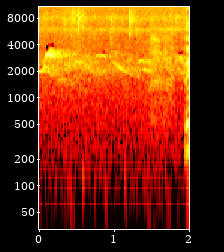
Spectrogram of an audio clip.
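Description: Faint outdoor background noise with a thin, high chirping that runs steadily and rises and falls a little in pitch, like insects or birds.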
